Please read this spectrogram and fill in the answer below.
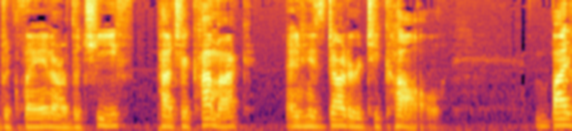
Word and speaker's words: Pachacamac: people pronounce it as Pachacamac, but I prefer to say it with an inflection as they do in Peru, since he's actually named after an Inca village.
